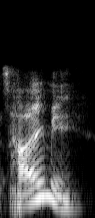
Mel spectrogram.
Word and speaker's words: Jaime: Jaime. That's right. Yeah. Jaime is the Latino pronunciation.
